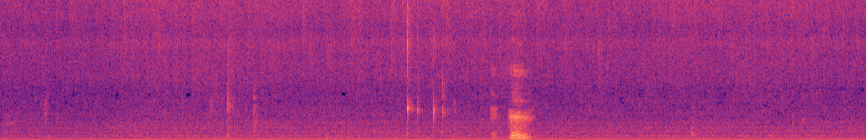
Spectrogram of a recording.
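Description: Steady background hiss with a low hum under it, a few faint ticks about four seconds in, and one brief vocal sound about five seconds in.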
